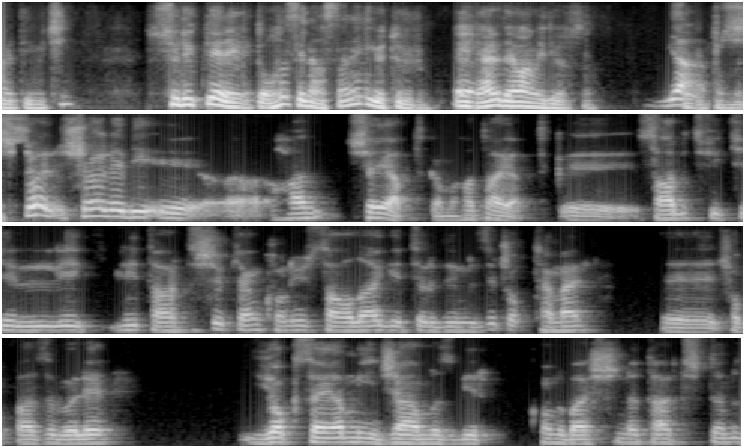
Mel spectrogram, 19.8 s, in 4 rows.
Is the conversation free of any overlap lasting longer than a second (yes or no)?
yes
